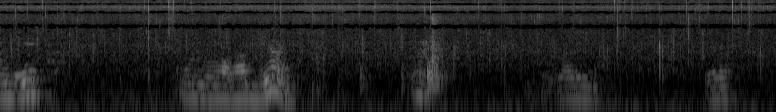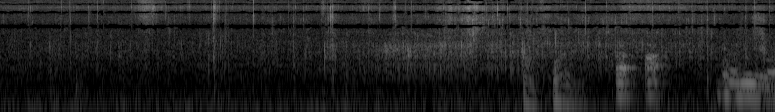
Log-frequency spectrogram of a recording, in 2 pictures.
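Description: Meat and fresh greens frying in a large steel wok, with a steady sizzle.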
